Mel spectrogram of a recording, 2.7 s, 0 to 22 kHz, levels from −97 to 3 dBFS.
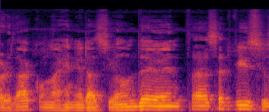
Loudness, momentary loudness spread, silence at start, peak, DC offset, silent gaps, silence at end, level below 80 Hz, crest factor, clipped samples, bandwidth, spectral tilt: -24 LUFS; 7 LU; 0 s; -8 dBFS; under 0.1%; none; 0 s; -50 dBFS; 16 dB; under 0.1%; 15.5 kHz; -6.5 dB/octave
